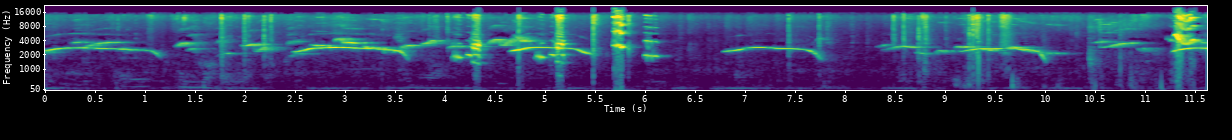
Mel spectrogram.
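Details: Oriental magpie-robin in breeding condition, pouring out varied whistled phrases, many arching up then dropping, broken by sharp clicks and snapping sounds, with a faint low hum behind.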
